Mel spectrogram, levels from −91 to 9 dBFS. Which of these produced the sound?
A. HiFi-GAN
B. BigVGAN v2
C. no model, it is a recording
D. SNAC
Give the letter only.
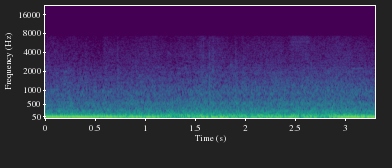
B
